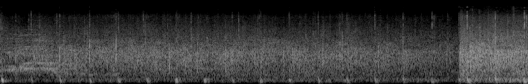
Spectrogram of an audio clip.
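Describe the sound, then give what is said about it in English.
An audience claps steadily, a dense patter of many hands with sharp individual claps standing out, swelling louder for the final half second; no one speaks. “Keep clapping for John Saltzman.”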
